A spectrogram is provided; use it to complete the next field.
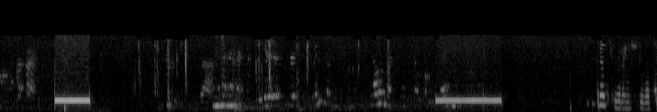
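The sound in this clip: Telephone line tone while a call is being transferred: two steady mid-pitched tones several seconds apart, with voices talking in between.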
